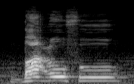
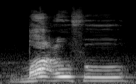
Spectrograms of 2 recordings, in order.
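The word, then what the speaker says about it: ضَعُفُوا: أفإن هكذا نقرأها، أفإن، هذه الياء لا تلفظ، ضعفوا، ضعفوا بضم العين والفاء، العين والفاء مضمومتان، يميز الخبيث، يميز بفتح الياء الأولى وكسر الميم مع المد الطبيعي.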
